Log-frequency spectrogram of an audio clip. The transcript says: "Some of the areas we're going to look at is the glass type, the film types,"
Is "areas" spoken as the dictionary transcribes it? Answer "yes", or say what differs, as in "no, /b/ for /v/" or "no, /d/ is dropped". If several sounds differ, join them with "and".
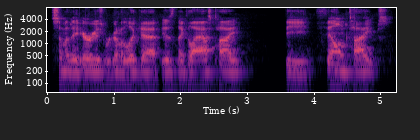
yes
